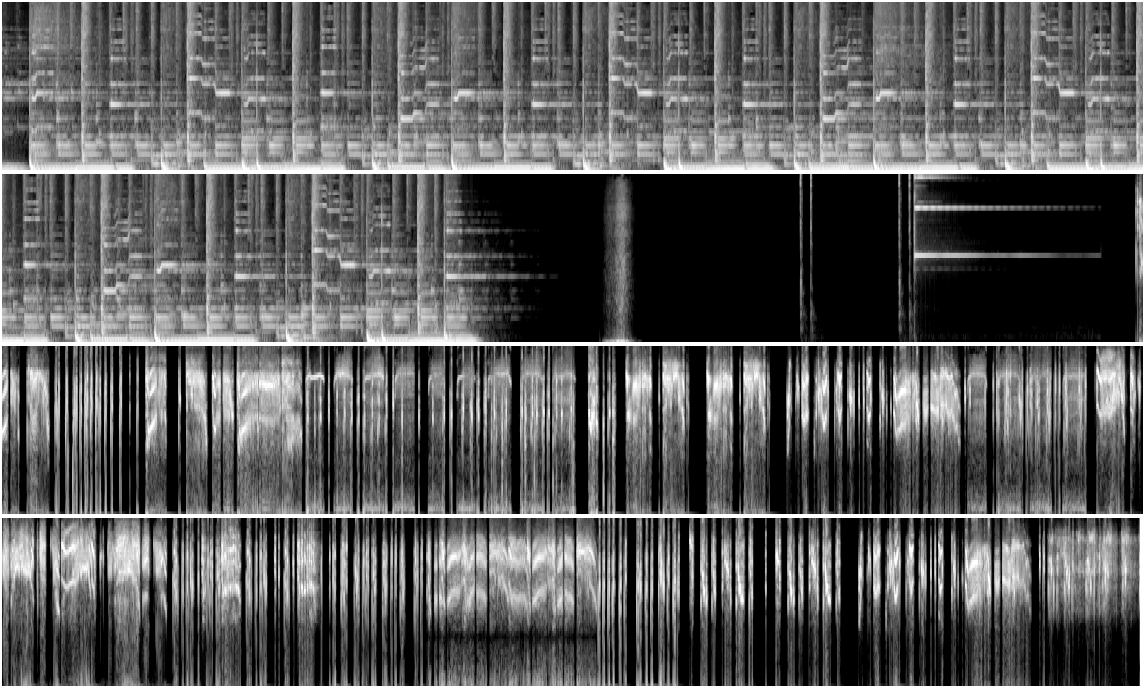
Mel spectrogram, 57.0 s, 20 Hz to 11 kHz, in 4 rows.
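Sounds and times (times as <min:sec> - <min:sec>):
short ringing tone: 0:25.7 - 0:28.0.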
